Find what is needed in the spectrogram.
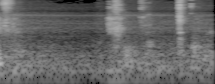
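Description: Quiet room tone with a soft rustle about a second in and a single short click near the end.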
